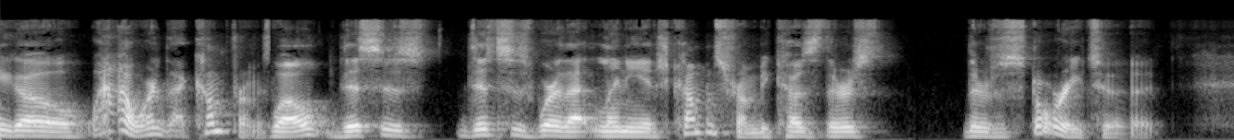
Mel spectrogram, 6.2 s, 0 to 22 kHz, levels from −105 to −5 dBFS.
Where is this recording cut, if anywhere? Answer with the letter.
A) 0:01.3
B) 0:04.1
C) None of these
A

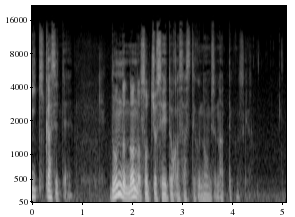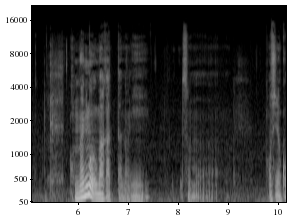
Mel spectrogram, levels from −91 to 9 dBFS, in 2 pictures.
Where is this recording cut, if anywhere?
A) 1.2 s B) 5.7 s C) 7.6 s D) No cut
B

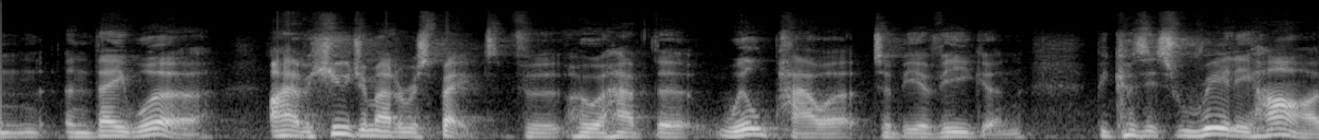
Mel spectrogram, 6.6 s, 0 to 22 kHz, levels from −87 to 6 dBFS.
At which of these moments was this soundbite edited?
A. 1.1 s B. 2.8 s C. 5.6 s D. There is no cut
B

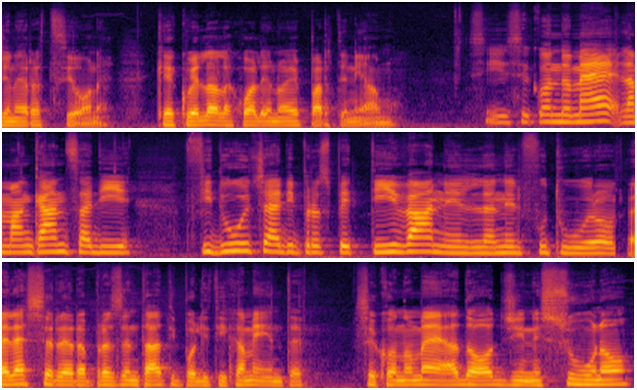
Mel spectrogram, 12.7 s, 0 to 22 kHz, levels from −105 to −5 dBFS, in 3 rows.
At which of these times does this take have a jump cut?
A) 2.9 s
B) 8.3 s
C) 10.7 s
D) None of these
B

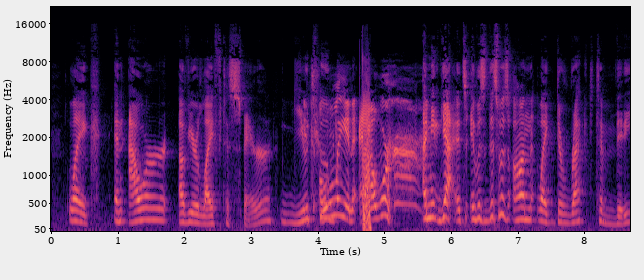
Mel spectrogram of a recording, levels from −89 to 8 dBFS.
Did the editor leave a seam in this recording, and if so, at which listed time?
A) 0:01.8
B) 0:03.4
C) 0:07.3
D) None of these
B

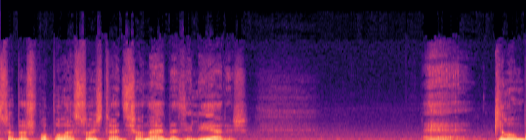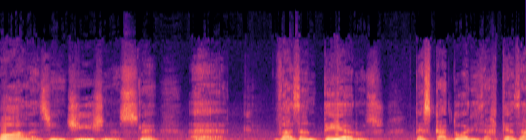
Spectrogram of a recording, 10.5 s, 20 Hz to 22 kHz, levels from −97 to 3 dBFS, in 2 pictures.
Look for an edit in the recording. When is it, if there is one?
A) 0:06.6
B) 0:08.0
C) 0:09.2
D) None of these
A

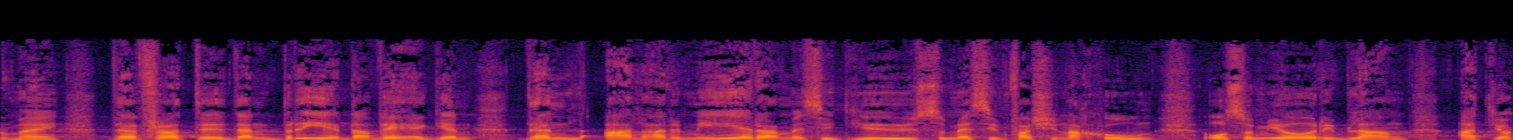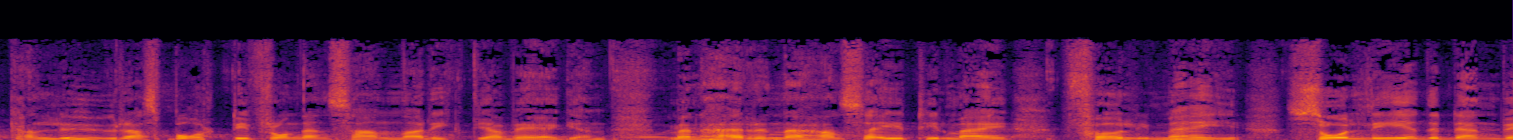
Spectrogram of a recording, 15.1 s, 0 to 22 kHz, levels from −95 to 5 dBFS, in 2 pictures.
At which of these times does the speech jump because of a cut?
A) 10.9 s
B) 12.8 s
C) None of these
B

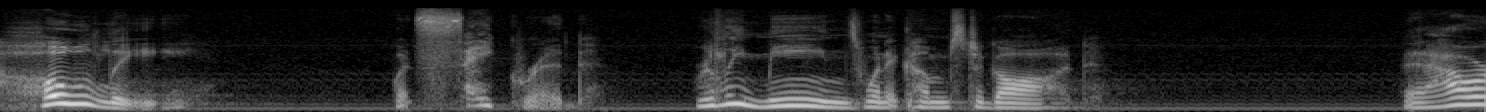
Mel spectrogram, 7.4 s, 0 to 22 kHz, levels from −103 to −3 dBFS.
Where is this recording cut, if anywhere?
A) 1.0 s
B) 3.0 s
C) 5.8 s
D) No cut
D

